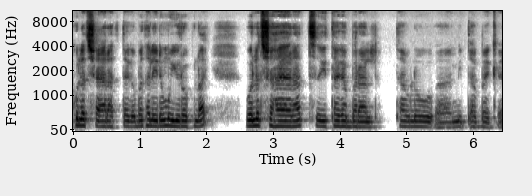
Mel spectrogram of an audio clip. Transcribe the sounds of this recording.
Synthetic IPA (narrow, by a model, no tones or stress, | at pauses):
hulət̪ːʃihajaɾat̪ːjɪt̪ʰːəɡəbət̪ʰələjd̪əɡmo̞juɾo̞plaj | bəhulət̪ːʃiɦajaɾat̪ːjɪt̪ʰːəɡəbːəɾal | t̪ʰəβlomːit̪ʼːəbːəkʼ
